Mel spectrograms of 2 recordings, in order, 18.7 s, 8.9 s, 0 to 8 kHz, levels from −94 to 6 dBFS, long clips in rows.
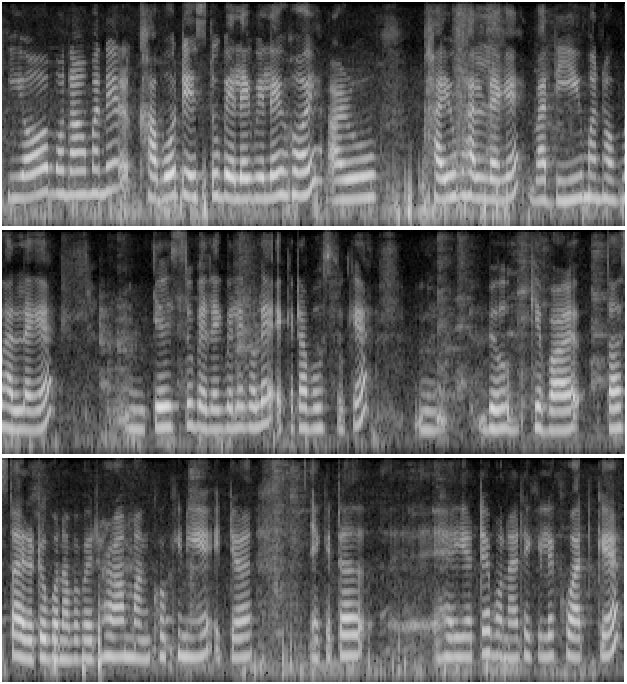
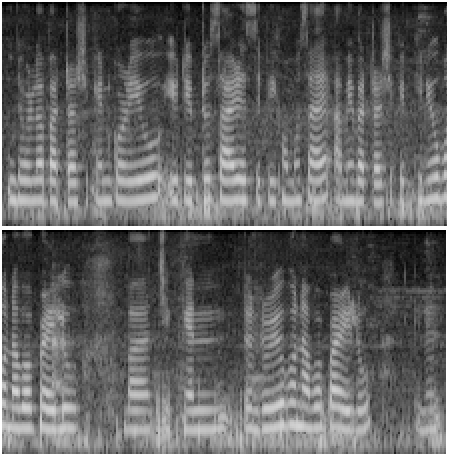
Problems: constant background noise, background conversations at intervals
